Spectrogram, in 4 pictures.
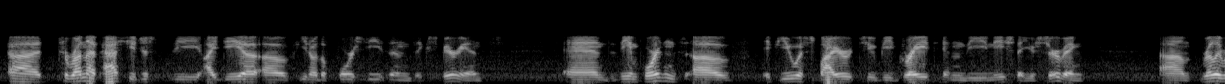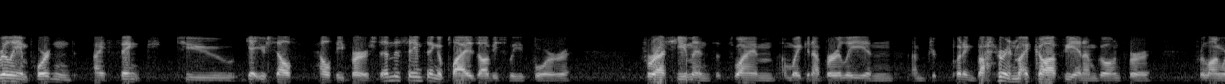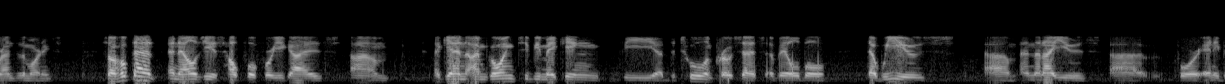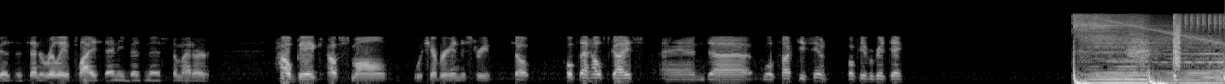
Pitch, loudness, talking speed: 130 Hz, -23 LUFS, 180 wpm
